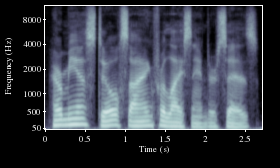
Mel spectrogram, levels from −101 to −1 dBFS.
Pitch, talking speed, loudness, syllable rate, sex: 120 Hz, 130 wpm, -19 LUFS, 4.0 syllables/s, male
